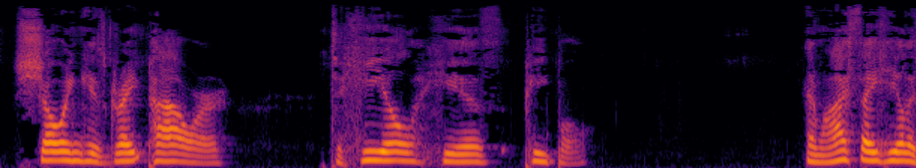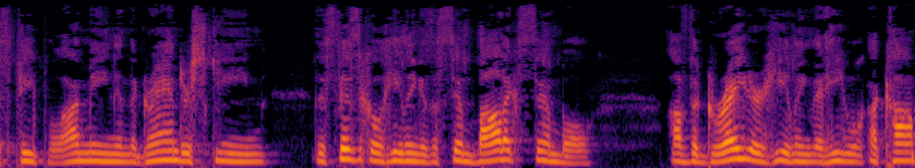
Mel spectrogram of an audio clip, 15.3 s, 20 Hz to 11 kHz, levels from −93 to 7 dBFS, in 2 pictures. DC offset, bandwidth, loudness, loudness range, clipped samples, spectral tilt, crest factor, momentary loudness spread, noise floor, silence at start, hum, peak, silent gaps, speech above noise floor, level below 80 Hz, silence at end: under 0.1%; 9.8 kHz; -24 LUFS; 4 LU; under 0.1%; -7.5 dB/octave; 18 dB; 11 LU; -80 dBFS; 0.15 s; none; -6 dBFS; none; 57 dB; -58 dBFS; 0 s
